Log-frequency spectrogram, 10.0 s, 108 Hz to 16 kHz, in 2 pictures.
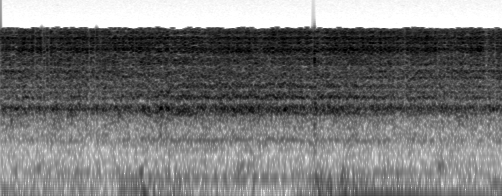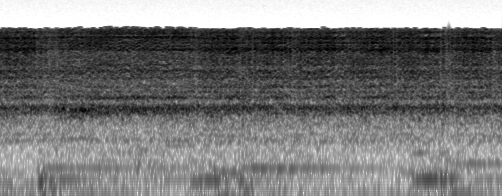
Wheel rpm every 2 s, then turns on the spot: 110, 120, 110, 120, 110.
none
